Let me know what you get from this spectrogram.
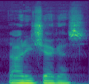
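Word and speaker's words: Aréchiga: Arichegas.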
